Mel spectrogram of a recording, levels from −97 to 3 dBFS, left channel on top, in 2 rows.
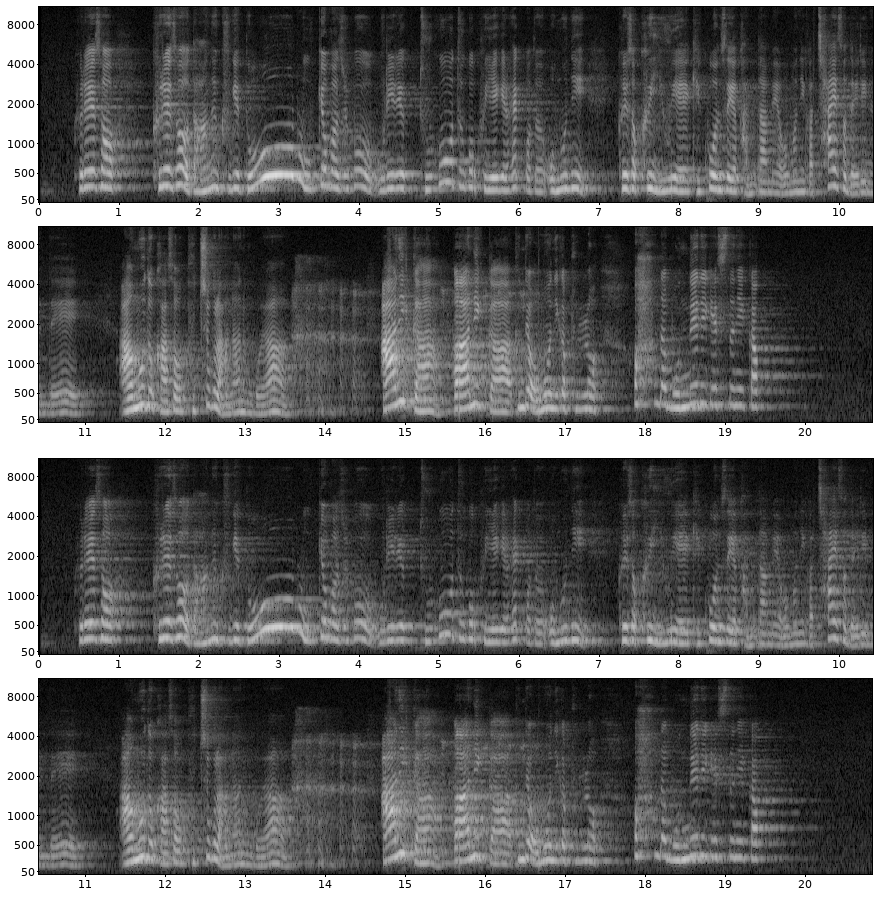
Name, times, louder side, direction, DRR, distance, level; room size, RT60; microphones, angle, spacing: voice 1, 0.5-1.0 1.4-6.9 7.2-10.9 11.4-13.6 14.7-19.4, left 3 dB, 30° left, 10 dB, 0.5 m, -27 dB
voice 2, 13.6-17.0, equal, 5° left, 0 dB, 1.2 m, -48 dB
16.5 x 9.4 x 5.0 m, 1.4 s
head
